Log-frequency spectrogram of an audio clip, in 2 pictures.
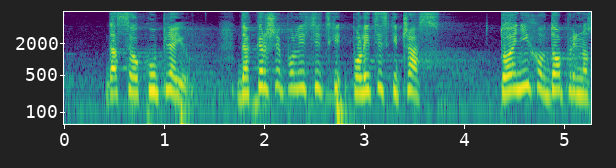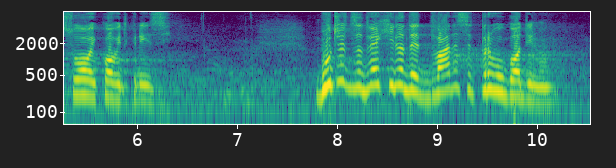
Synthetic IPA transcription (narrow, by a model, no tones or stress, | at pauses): d̪ase̞o̞kuːpʎaju | d̪akr̩ʃeppo̞lit̪sijskit͡ʂas | t̪ojeɲixo̞ʋd̪o̞pɾino̞suo̞ʋo̞jko̞ʋid̪kɾiːzi̥ | bud͡ʒet̪zad̪ʋeːxiʎad̪ed̪ʋaːd̪e̞set̪̚pr̩ʋuɡo̞d̪inu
